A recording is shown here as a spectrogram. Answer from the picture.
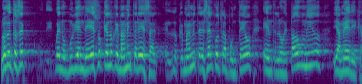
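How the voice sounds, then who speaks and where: A man talks at a very fast pace in a high-pitched voice with ordinary pitch variation. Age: 60s. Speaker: historian and author, seminar lecturer. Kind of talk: lecture. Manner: halting, with frequent repetitions.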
